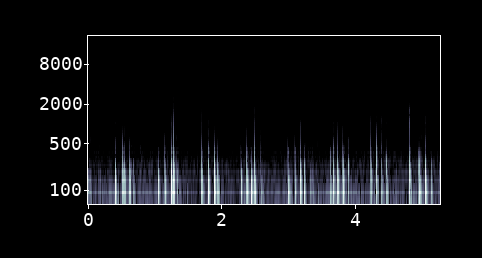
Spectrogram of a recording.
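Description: Fingernails tap and scratch the back of a round pressed-cork board close to the microphone, with one hand reaching over to do it. Dull, muffled thuds fall in irregular clusters, mostly deep and low with a quick, dry decay and little ring. Faint brighter scratchy ticks sit over a steady low hum.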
